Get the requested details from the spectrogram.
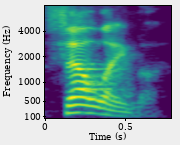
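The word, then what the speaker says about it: θέλημα: greek word for will is well we always pronounce that because it's a long e the ema but the accent is on the thelema so that's kind of funny felima when thelema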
